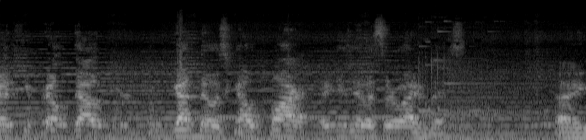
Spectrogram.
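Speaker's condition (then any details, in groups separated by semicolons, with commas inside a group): No condition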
